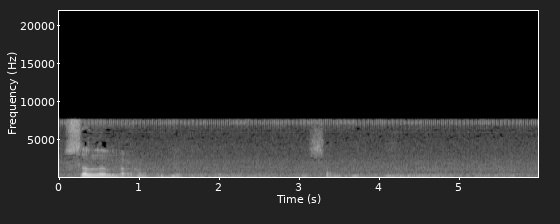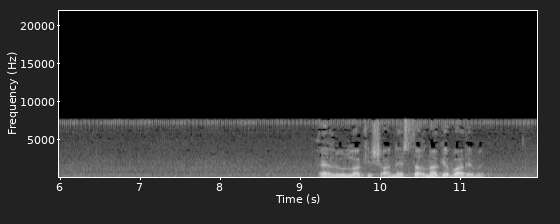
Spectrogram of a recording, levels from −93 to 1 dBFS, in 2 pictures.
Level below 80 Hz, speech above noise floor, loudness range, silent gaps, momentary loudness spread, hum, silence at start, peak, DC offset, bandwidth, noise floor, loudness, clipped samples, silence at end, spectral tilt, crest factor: -54 dBFS; 20 dB; 19 LU; none; 21 LU; none; 0 s; -4 dBFS; under 0.1%; 8 kHz; -44 dBFS; -24 LUFS; under 0.1%; 0 s; -4.5 dB/octave; 24 dB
